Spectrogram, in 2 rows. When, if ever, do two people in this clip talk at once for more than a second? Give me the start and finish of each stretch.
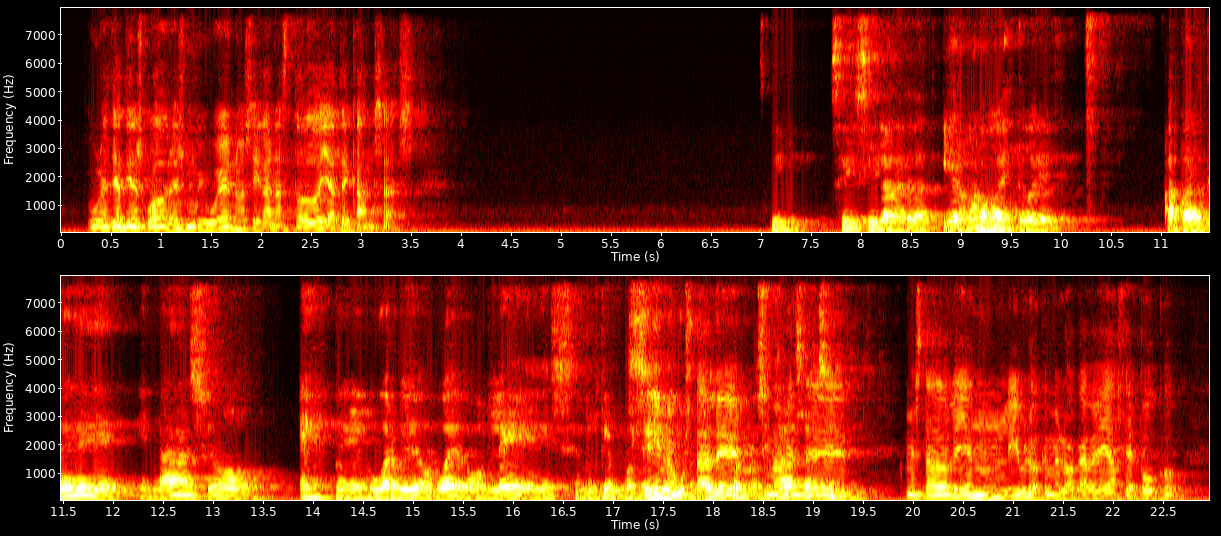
17.1-19.3

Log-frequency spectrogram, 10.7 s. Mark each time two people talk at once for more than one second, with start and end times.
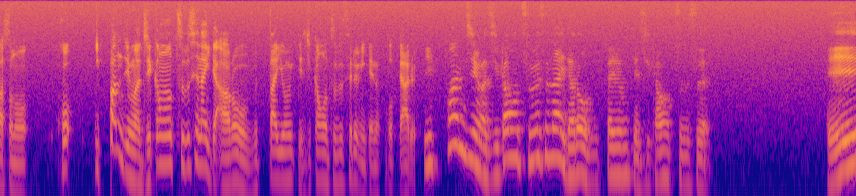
none

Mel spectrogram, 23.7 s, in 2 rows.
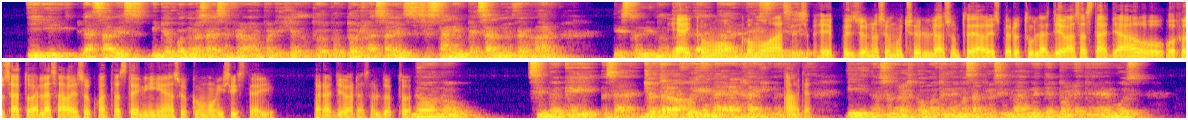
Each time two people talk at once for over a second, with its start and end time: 6.6-8.0

